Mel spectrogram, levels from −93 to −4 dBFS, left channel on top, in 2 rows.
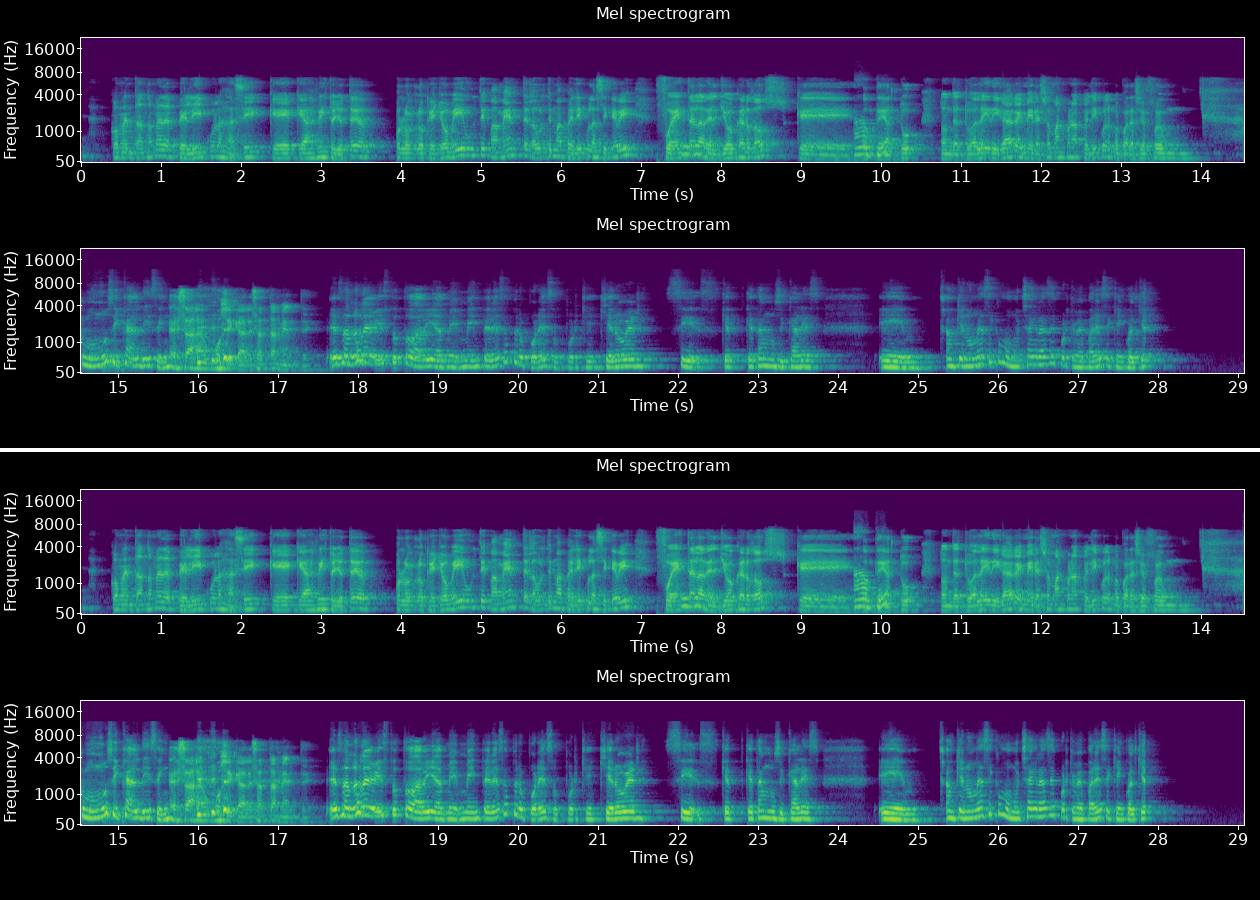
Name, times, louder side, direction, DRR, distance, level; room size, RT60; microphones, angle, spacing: voice 1, 0.4-3.6 3.9-14.6 15.6-17.4, right 2 dB, 10° right, 7 dB, 0.7 m, -29 dB
voice 2, 7.5-7.8 9.7-10.1 14.5-15.7 16.0-16.4 17.0-17.2 17.6-21.6 21.9-25.0 25.3-27.8, right 5 dB, 60° right, 11 dB, 0.4 m, -25 dB
9.0 x 7.8 x 3.9 m, 0.71 s
head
